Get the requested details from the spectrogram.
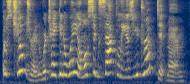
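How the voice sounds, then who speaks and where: A woman voicing a flustered, deferential middle-aged maid who stammers and speaks high and breathless. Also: huge pitch swings, normal speed, a bit bright, exaggerated voice.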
